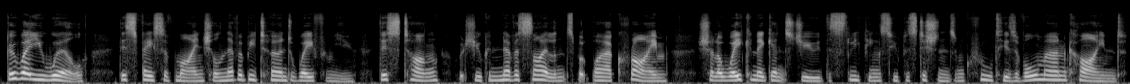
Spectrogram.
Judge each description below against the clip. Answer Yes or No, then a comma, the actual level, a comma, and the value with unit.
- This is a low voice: No, medium, 185 Hz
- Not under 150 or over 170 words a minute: No, average, 200 wpm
